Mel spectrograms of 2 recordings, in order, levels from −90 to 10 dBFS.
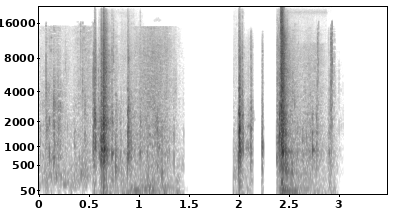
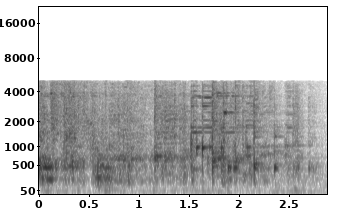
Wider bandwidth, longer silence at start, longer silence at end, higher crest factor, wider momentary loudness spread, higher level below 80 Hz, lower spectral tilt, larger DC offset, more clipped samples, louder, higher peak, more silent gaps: first, over 20 kHz vs 5.2 kHz; about the same, 0.05 s vs 0 s; first, 0.55 s vs 0.1 s; about the same, 22 dB vs 20 dB; first, 23 LU vs 11 LU; about the same, -50 dBFS vs -54 dBFS; second, 1 dB/octave vs -4.5 dB/octave; neither; neither; first, -16 LUFS vs -19 LUFS; about the same, 0 dBFS vs 0 dBFS; first, 1.49-1.91 s, 2.26-2.37 s vs none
